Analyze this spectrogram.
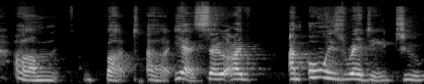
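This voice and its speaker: A woman with a southern English accent and lively intonation. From England (London). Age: 70s. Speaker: entrepreneur and women's coach. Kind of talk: interview chat.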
